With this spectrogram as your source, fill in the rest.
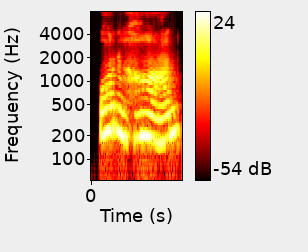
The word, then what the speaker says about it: орган: Орган. Правильно. Наголос падає на другий склад.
